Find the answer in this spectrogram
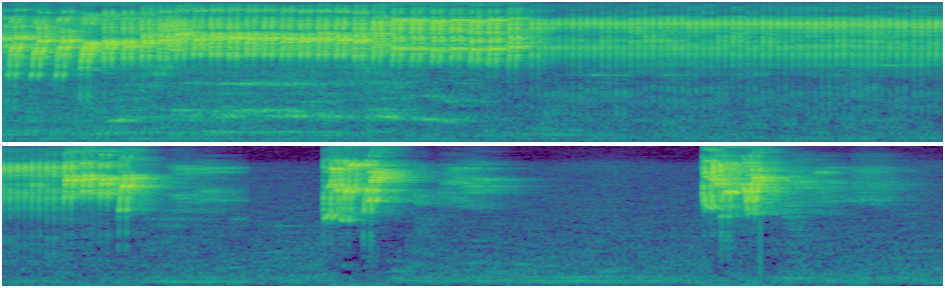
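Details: Lovebird singing to provoke other lovebirds into song: a dense, rapid chattering trill lasting about five seconds, then fading, followed by two short, sharp, high squeaky chirps separated by silence.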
